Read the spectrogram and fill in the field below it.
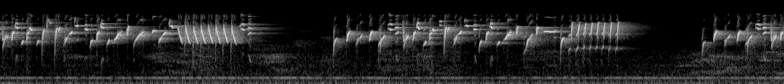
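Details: Two-year-old goldfinch's breeding-season song to attract females: two long phrases of quick twittering notes, each ending in a fast metallic trill, with a short gap between and song resuming at the end; low hum behind.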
